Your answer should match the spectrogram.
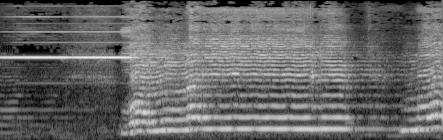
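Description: A man's voice chanting melodically and unaccompanied into a microphone. About a second in he glides up into a long held note, and the phrase breaks off near the end before the next one begins.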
